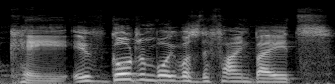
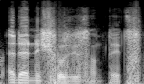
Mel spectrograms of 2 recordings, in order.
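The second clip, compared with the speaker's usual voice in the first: loud punchline; 7 semitones lower, 14 dB louder, much faster than usual. Real, not acted. Punchline after long pause.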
